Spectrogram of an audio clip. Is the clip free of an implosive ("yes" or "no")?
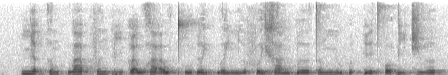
no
